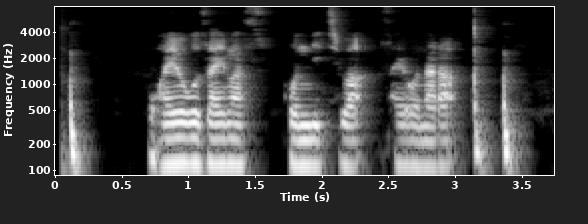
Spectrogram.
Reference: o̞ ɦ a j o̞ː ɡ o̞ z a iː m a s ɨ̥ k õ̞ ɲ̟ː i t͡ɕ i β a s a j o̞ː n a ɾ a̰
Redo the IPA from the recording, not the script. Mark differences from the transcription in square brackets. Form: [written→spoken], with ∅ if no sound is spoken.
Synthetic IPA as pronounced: o̞ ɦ a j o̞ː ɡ o̞ z a [iː→i] m a s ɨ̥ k õ̞ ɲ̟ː i t͡ɕ i β a s a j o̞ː n a ɾ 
